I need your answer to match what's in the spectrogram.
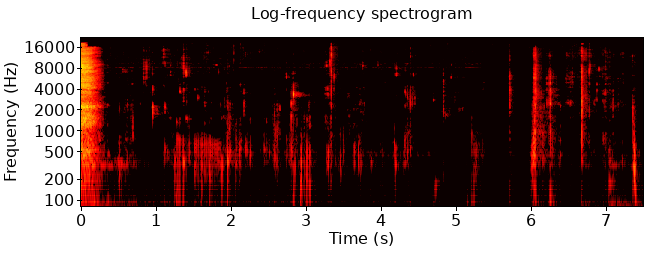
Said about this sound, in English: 1 second while I hold my breath and drink water. You ready?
